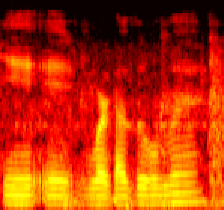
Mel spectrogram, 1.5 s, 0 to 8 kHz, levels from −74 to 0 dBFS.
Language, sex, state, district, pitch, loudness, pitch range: Hindi, male, Uttar Pradesh, Shamli, 115 Hz, -19 LUFS, 110-125 Hz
